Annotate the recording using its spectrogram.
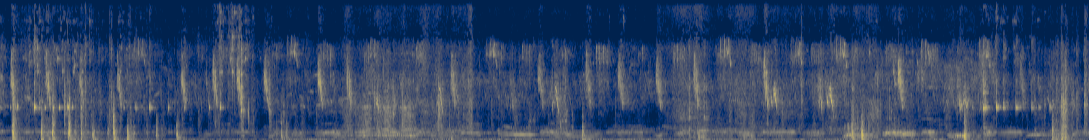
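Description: Small birds chirping busily and repeatedly, with a few scattered knocks and clatters among them.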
